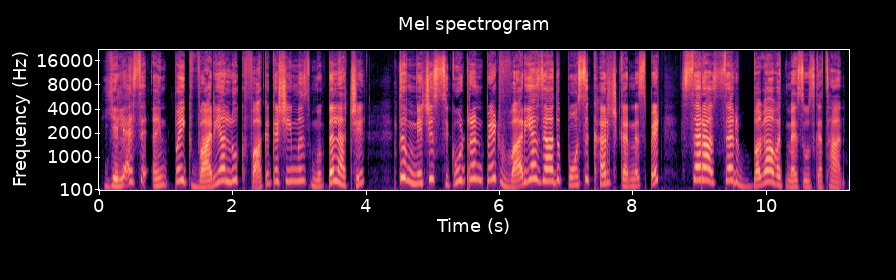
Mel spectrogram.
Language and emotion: Kashmiri, disgusted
